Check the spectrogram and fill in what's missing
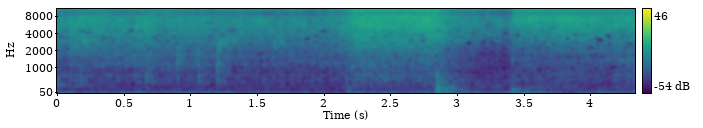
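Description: A marinated pork chop's fat sears hard in a hot pan, giving a loud, steady sizzle and hiss that swells and drops as the meat shifts.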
